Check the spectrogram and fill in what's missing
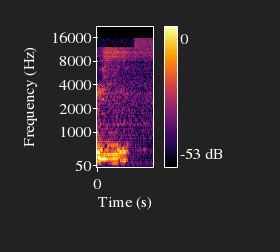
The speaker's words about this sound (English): Is that the dog snoring? Yeah. He's a bad co-host.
